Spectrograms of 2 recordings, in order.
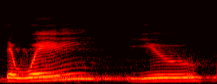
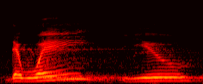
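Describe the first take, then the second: No difference in how they are said.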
